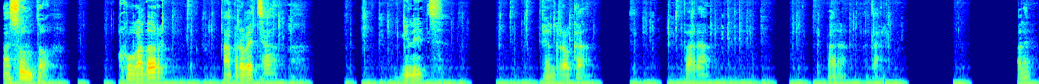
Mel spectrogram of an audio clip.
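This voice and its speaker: A man's voice: mid-range voice, drawn-out words, vocal fry, pauses often, darkish tone, slight background noise. A man casually walks viewers through a gaming tutorial, often checking they are following. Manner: chatty, keeps checking in with listeners. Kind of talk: casual screen-recorded tutorial.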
